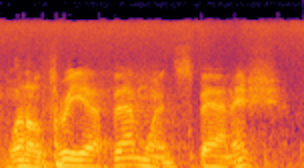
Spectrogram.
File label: Spanish radio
